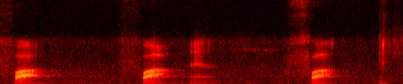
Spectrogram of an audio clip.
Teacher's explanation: keluar dari bibir bagian bawah, bagian dalam bertemu dengan ujung gigi atas ya. Jadi keluar dari bibir bawah, kemudian bagian yang dalam itu bertemu dengan ujung gigi atas ya.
